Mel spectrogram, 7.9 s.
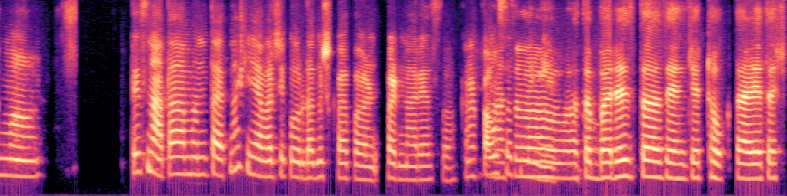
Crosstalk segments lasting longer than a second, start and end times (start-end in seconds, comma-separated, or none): none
